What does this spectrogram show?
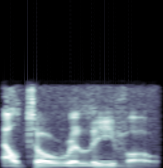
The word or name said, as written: alto-rilievo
